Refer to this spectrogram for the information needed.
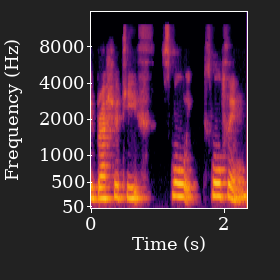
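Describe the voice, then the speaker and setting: At a fairly slow pace, a woman speaks in a fairly high, somewhat breathy voice with a dark, mellow tone and ordinary pitch variation. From South Africa, Cape Town. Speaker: coach in training session. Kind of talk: group discussion on video call.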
